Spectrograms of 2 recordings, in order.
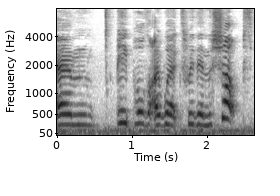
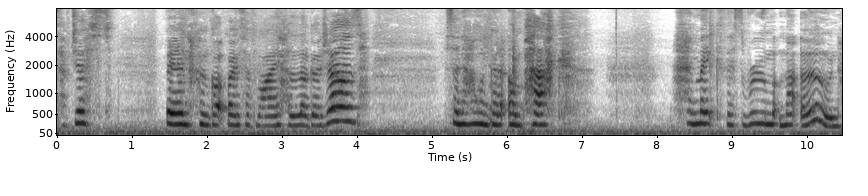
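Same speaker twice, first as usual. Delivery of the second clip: winded, out of breath. Someone who has just fetched both of their bags speaks, out of breath. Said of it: "I am out of breath".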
